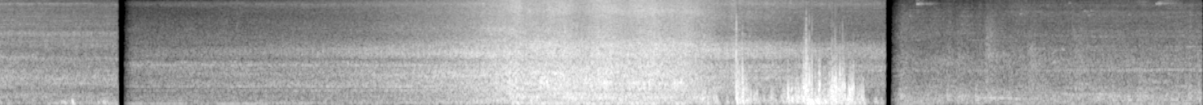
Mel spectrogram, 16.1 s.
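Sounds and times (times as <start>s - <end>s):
train wheels rushing on rail: 2.6s - 16.0s
slipstream gusts buffeting microphone: 6.9s - 11.8s.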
